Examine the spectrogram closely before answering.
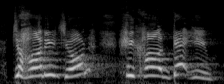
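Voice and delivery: high, loud, insistent activist; eager would-be rescuer; urgent reassurance. Acted. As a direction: press the news on a stranger. Woman's urgent reassurance, acted.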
